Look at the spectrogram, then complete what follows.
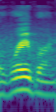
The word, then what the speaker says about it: Raburn: We'll get the pronunciation in a second. Oh, Rayburn, okay.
